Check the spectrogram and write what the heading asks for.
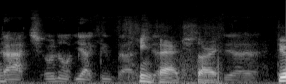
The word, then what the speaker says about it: King Bach: Oh no, yeah, King Batch.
